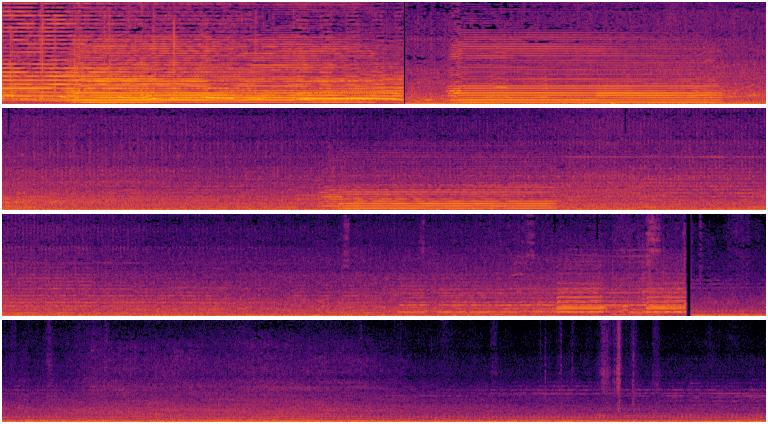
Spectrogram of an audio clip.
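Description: Horns blowing in long, steady single-note blasts, three in the first thirteen seconds, with crowd shouting in the first few seconds, then shorter toots around twenty seconds. From about twenty-two seconds, a low steady car engine and road rumble from inside a moving car, with horns further off.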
